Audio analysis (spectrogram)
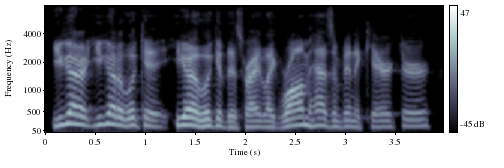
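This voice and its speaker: A man co-hosting a casual talk show, conversational and halting, often repeating his words as he thinks. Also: a little high, fairly bright tone, smooth, no echo, clean studio sound. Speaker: show co-host. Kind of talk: casual chat about toy collecting.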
